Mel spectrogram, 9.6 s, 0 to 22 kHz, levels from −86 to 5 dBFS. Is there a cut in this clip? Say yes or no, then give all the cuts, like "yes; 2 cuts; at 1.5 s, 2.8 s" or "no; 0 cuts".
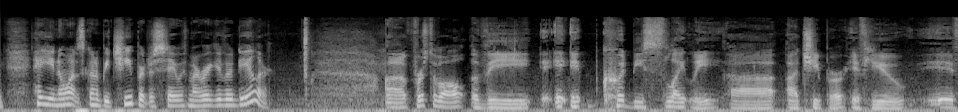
no; 0 cuts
